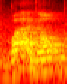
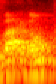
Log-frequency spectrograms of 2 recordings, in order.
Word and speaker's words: wagon: Wagon ou wagon, c'est bon. Là, ça commence par W. Oui, ça se prononce V.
